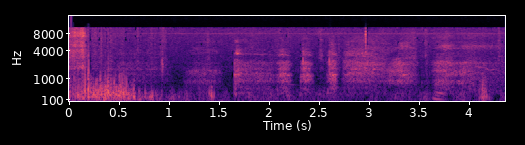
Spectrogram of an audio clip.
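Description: Heavy panting breaths of a climber close to the microphone, from the effort of climbing at high altitude; loudest in the first second, then softer.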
